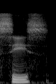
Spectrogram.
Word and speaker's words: six: 6 pronounced cease.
